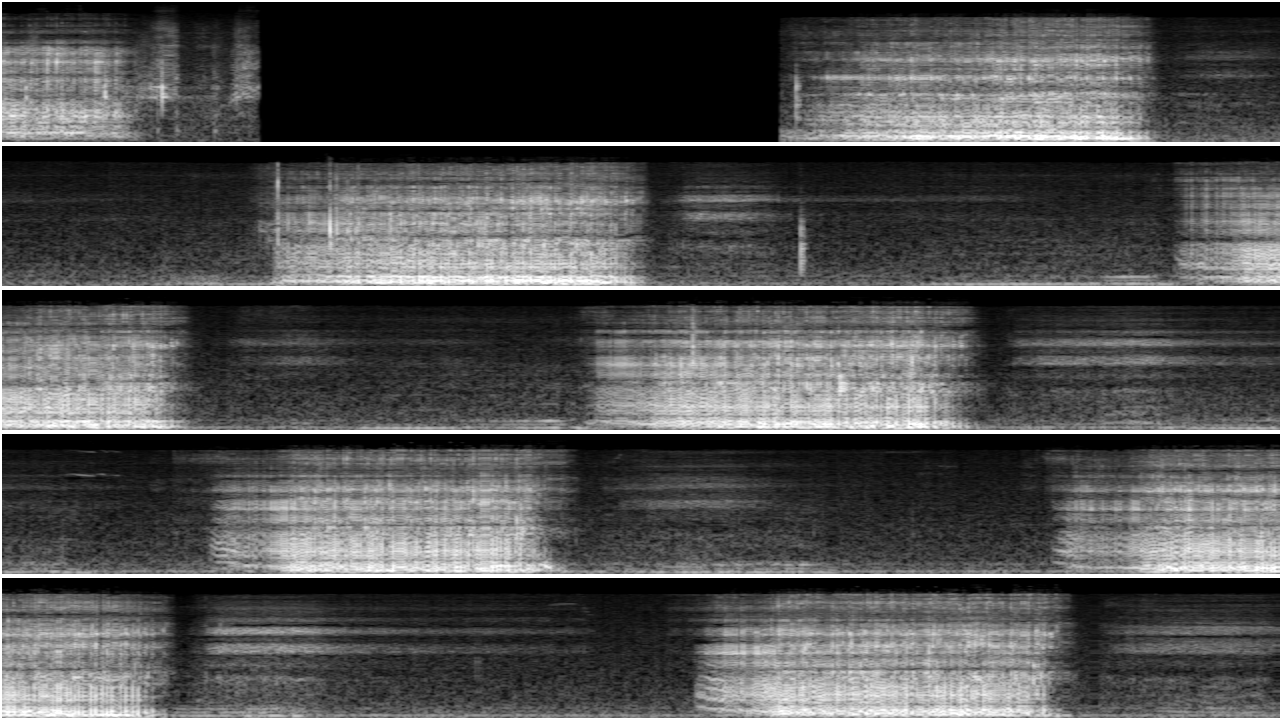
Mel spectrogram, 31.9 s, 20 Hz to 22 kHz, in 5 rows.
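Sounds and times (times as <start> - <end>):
woman snoring loudly: 0.0 - 0.8, 4.0 - 6.1, 7.3 - 23.4, 24.4 - 28.4, 29.0 - 31.9
quiet breathing: 4.0 - 31.9.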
